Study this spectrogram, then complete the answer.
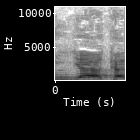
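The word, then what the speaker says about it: إِيَّاكَ: Itu kan iyyaka na'budu wa iyyaka nasta'in. Tasydid ini ditekanggo bacanya dengan tidak bertasydid, ya, beda jauh maknanya.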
